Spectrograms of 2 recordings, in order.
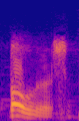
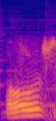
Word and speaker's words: Bowles: Bueno, mi apellido es Bowles. Bowles se escribe B-O-W-L-E-S, un apellido ilustre, ¿no?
